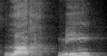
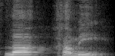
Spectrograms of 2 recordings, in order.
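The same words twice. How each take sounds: First: Lachmi as two beats, lach-mi, no vowel after the ch; two parts. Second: Lachami slowly as la-cha-mi, vowel after the ch; three parts. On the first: Teacher counting the parts of lachmi, two-beat demonstration. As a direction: split lachmi cleanly into lach and mi. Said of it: "this word has two parts". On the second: Teacher counting the parts of lachami, three-beat demonstration. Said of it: "this one has three parts". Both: Shown as a demonstration.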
